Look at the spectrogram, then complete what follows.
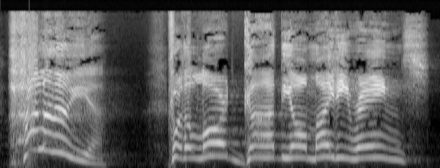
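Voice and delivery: high, loud shout of hallelujah; crying out praise. A narrator's reading. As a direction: cry it out like a great multitude. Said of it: "crying out".

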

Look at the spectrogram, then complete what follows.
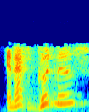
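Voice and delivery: high, loud mock disbelief; hammed-up sceptical query; incredulous question. Acted listener's disbelief at pastor.

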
